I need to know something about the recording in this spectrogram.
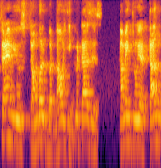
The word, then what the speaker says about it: Equitas: I'm happy you started pronouncing my bank's name correctly here. You first time you stumbled, but now Equitas is coming through your tongue like a flow.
